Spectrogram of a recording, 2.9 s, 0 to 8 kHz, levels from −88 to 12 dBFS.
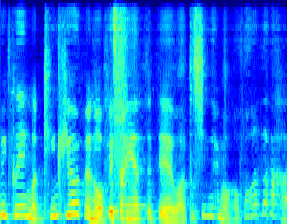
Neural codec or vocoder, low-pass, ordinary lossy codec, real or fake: codec, 16 kHz, about 1 kbps, DyCAST, with the encoder's durations; none; none; fake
